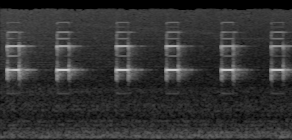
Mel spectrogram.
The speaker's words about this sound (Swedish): Så tack och lov för att den i alla fall blippar spisen.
